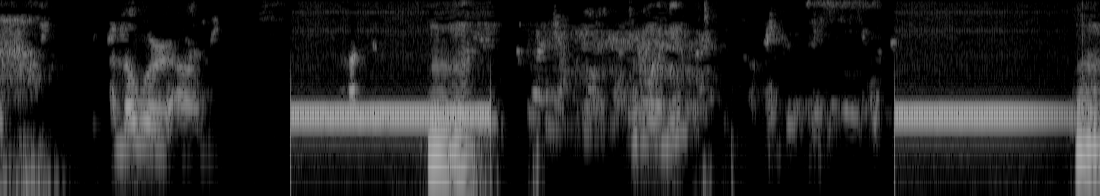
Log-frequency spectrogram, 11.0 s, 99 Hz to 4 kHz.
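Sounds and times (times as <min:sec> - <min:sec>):
speech: 0:01.2 - 0:02.1, 0:04.3 - 0:05.0
telephone dial tone while automatically dialing: 0:02.9 - 0:04.3, 0:09.0 - 0:10.8.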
